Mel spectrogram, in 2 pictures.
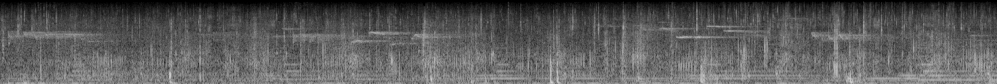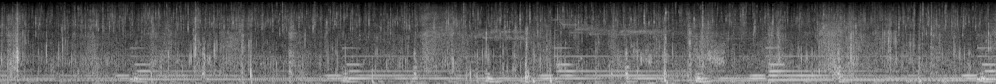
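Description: Raindrops falling among vegetation in a steady, dense patter, with louder individual drips popping out irregularly. A low, sustained tonal hum runs underneath, and no one speaks.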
